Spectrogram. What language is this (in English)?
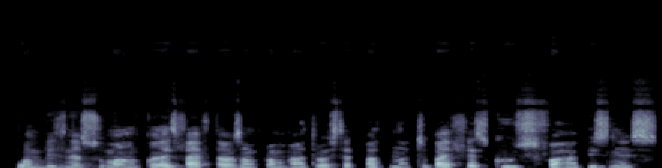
Nigerian Pidgin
